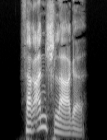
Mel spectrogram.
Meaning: inflection of veranschlagen: 1. first-person singular present 2. first/third-person singular subjunctive I 3. singular imperative
- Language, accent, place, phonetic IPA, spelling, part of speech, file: German, Germany, Berlin, [fɛɐ̯ˈʔanʃlaːɡə], veranschlage, verb, De-veranschlage.ogg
